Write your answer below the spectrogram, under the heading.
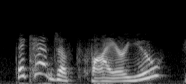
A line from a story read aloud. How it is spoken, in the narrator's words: she said indignantly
